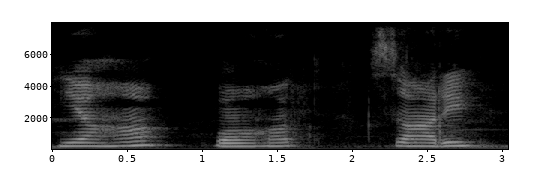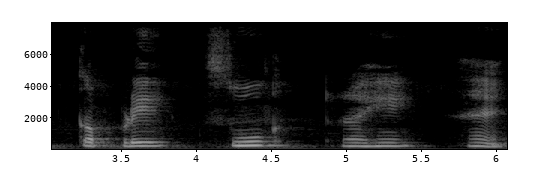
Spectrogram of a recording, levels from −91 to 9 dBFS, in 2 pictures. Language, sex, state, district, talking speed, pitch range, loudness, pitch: Hindi, female, Bihar, Kishanganj, 70 wpm, 210-230 Hz, -37 LUFS, 215 Hz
